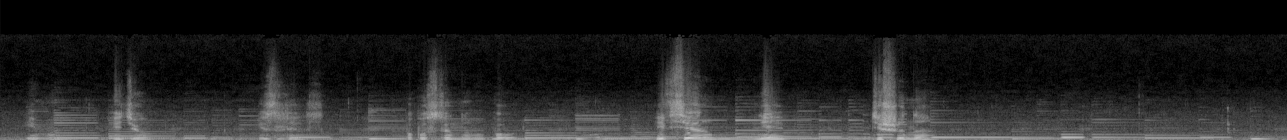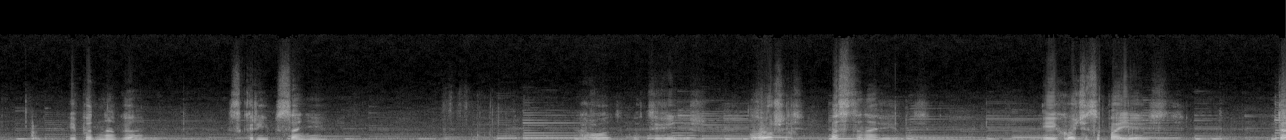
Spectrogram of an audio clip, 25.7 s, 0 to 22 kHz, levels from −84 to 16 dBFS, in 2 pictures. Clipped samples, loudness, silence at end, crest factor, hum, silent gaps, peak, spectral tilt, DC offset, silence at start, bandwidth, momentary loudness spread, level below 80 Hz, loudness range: under 0.1%; -21 LUFS; 0 s; 20 dB; none; none; -2 dBFS; -4.5 dB/octave; under 0.1%; 0 s; 16.5 kHz; 17 LU; -46 dBFS; 7 LU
